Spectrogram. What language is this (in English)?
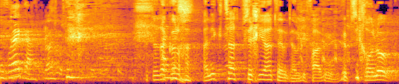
Hebrew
